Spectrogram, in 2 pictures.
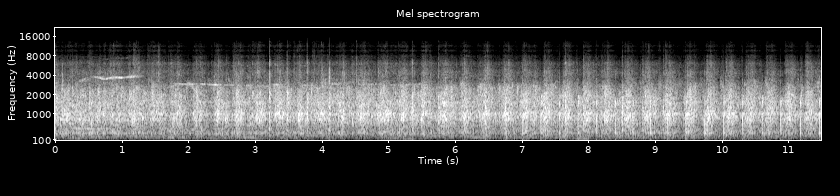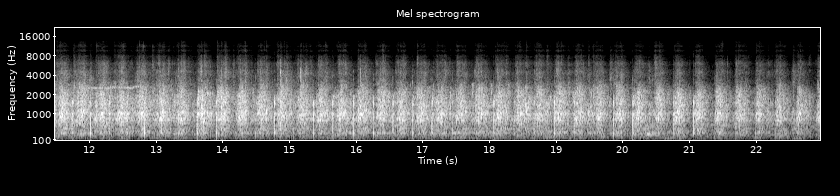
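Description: Large audience applauding: dense, loud clapping that settles into an even rhythmic beat from about halfway through, easing off slightly near the end.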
